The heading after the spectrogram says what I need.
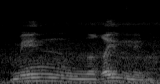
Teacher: Jadi bacanya harus jelas dan terang, tidak boleh didengungkan.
